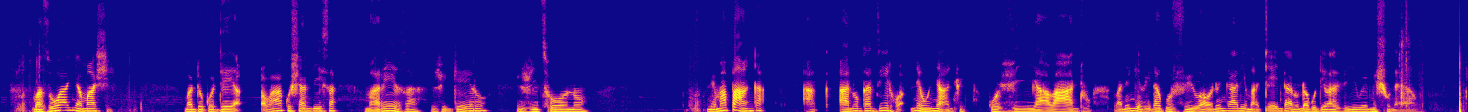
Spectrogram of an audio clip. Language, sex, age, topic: Ndau, male, 18-24, health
